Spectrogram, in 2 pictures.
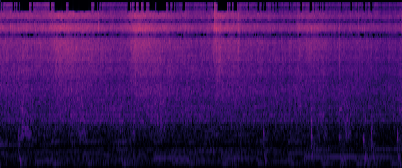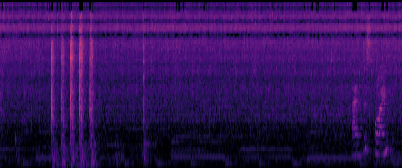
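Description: Tomato puree masala frying in oil for fish curry, a soft continuous sizzle with intermittent scraping and stirring clatters from a utensil against the pan, heard close.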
